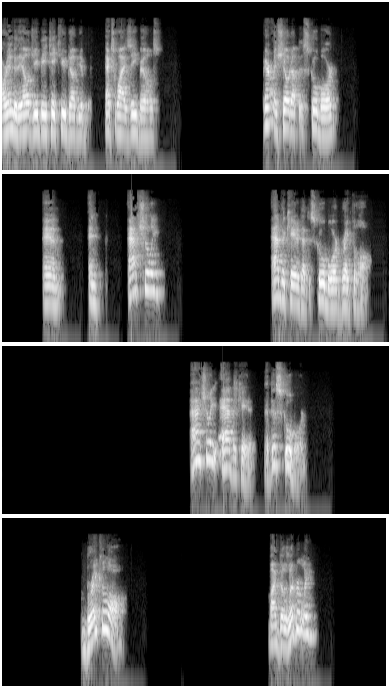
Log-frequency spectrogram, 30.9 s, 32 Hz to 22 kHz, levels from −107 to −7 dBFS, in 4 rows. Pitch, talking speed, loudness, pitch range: 145 Hz, 70 wpm, -16 LUFS, 130-180 Hz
